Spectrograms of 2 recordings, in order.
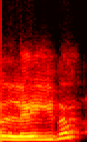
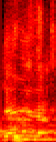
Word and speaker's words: Lleida: ¿Se pronuncia Leida? ¿Qué les digo yo? O sea, si yo reprobé geografía de México. Lleida se pronuncia. Lleida. Mm. Ah, en Tarragona. Lérida, ok. Bien. Lérida. Lleida en castellano, Lleida en catalán.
